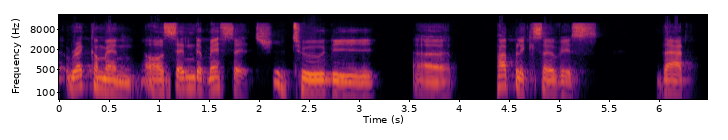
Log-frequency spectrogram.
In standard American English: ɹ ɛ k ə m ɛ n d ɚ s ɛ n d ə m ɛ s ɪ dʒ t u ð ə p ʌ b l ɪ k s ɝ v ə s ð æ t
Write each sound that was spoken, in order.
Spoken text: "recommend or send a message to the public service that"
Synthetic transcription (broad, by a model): ɹ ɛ k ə m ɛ n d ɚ s ɛ n d ə m ɛ s ɪ dʒ t u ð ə p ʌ b l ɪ k s ɝ v ə s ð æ t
